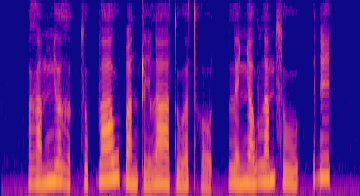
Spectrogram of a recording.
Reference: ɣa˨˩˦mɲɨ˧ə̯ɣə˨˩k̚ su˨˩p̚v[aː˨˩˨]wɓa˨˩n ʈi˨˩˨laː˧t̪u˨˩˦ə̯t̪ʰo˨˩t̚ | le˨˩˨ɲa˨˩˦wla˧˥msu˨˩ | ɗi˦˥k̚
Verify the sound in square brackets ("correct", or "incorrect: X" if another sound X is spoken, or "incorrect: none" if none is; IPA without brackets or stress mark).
incorrect: aː˧˥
